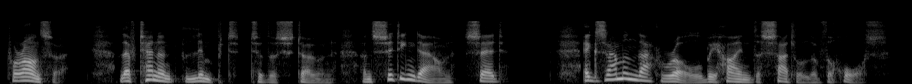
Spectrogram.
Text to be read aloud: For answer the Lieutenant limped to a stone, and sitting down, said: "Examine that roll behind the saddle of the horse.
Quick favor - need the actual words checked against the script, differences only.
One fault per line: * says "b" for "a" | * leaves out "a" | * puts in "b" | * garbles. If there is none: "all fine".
* leaves out "the"
* says "the" for "a"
